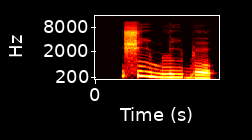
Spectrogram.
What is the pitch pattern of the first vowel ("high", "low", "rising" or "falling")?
falling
